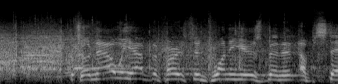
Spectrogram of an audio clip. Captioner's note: applause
